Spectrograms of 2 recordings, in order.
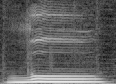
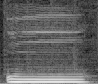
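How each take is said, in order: First: It starts with a clear w glide. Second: It starts straight on the rounded vowel. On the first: The speaker calls it wrong. "make sure that you don't say woo" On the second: The speaker calls it right. "It's more of like a ooh"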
